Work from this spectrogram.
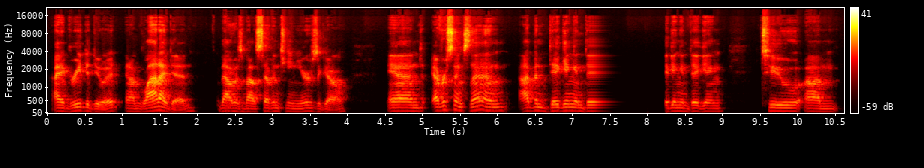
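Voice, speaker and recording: A man's voice: lowish voice, roomy sound. A man recovering from the flu, talking earnestly as an interview guest and explaining at length with frequent restarts. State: recovering from flu, using a cough drop. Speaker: podcast guest, author. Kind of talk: casual interview talk.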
